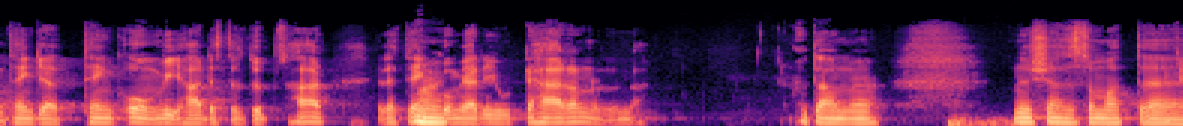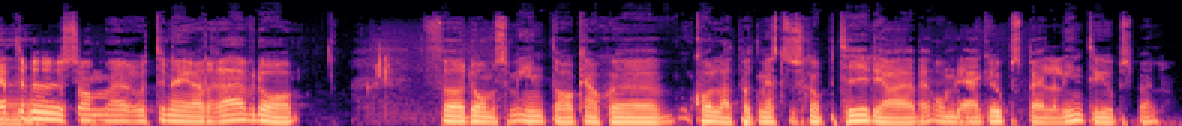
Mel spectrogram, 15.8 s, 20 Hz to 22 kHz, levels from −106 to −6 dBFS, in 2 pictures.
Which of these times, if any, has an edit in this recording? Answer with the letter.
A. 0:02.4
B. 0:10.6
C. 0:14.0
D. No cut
C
